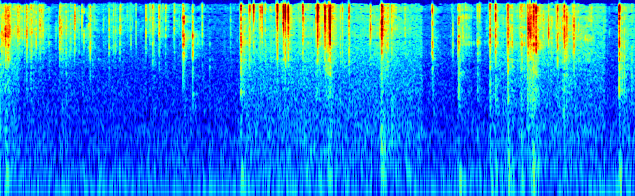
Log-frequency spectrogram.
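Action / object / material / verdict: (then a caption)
scrape / bar of soap / soap / none. A hand-sized solid blue bar of soap with a white core is carved and scraped with a utility-knife blade, with chips falling away. Quiet, dry, crisp scraping and crackling come in irregular bursts, almost entirely high and bright with very little low end. Each sharp cut dies away instantly.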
